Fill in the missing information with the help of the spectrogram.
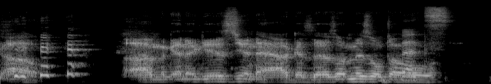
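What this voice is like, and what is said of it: Imitates another person's voice. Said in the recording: “that's actually exactly what Charles Dickens sounded like... great Charles Dickens impersonation”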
